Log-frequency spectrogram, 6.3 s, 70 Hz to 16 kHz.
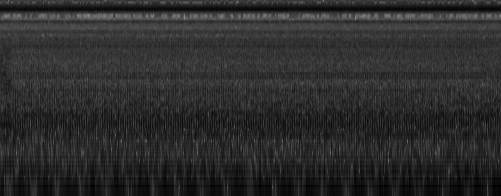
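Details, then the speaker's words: Frigidaire Gallery GHWQ103WC1 10,000 BTU dual inverter air conditioner, rescued from trash, ramping up at 66° ambient with 54–55° outlet air: steady low hum with soft even pulsing from compressor and condenser fan, no rattles; healthy. "should hear the compressor start ramping up here along with the cond that's your fan"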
